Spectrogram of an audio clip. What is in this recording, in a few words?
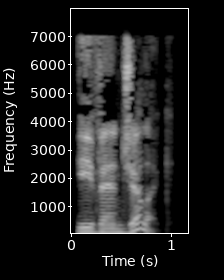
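"evangelic", British English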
